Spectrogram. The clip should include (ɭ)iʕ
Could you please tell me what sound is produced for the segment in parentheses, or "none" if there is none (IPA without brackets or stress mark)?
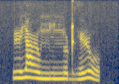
ɭ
